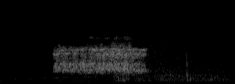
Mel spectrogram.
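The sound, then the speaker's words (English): A single heavy, hissing breath over a phone line, faint and lasting about a second, with quiet background noise before and after. “I said breathe in, out, in and out 5 times heavily.”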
